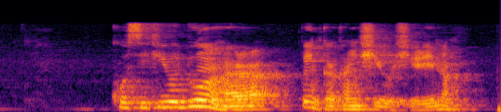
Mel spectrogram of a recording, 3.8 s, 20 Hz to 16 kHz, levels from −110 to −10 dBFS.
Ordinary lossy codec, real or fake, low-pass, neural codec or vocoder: none; real; 7.2 kHz; none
